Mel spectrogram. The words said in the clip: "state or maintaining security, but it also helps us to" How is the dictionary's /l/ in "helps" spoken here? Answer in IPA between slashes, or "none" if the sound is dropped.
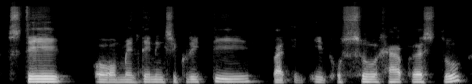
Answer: none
